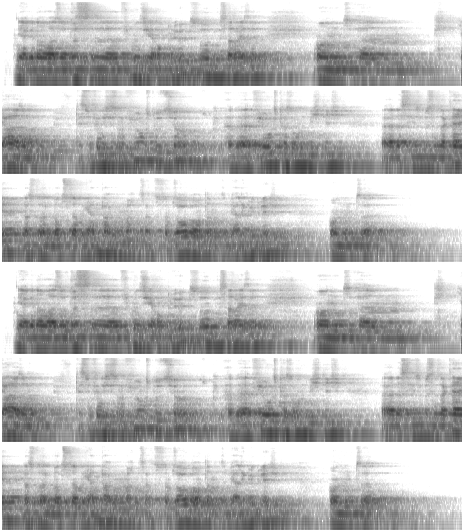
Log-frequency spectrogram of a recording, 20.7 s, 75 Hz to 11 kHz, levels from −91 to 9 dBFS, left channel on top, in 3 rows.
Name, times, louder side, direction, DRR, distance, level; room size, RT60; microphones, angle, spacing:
voice 1, 0.2-3.9 4.7-6.0 6.5-6.6 6.9-7.5 8.0-9.8 10.1-12.0 12.6-17.9 18.7-19.7, equal, 35° right, 2 dB, 5.4 m, -27 dB
27.0 x 22.5 x 8.4 m, 1.5 s
head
